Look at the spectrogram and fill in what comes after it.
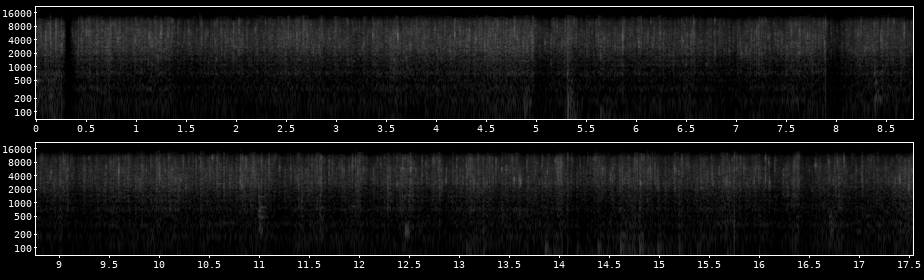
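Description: Spaghetti and bacon frying in hot oil in a frying pan: a steady, crackling sizzle, with a few faint clicks.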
